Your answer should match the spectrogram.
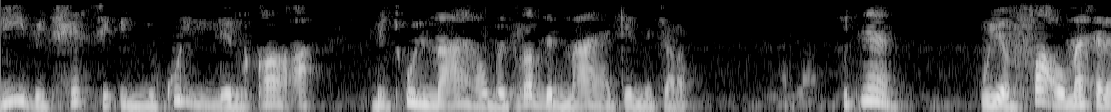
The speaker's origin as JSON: {"language": "Arabic", "country": "Egypt", "said": "احنا عندنا في مصر يمكن المشكله ان احنا بنتعامل مع البطل المعاق على انه معاق"}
